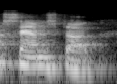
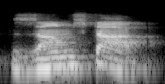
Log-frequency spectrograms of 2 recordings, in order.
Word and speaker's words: Samstag: Not Samstag. Zam. Now you have to practice this. S at the beginning Samstag, in German Sonntag. is pronounced like Z. So please remember the pronunciation will be Samstag. Z, Samstag. And Sonntag.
